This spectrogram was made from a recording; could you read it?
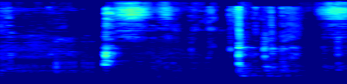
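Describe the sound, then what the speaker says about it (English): A spoon scraping and clinking against a pot while a cornstarch and sugar mixture is stirred on the stove, two sharper metallic knocks among soft intermittent scrapes, quiet and close. "I'm going to add that mixture of cornstarch and sugar and stir"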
